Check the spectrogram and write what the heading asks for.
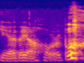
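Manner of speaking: ordinary delivery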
